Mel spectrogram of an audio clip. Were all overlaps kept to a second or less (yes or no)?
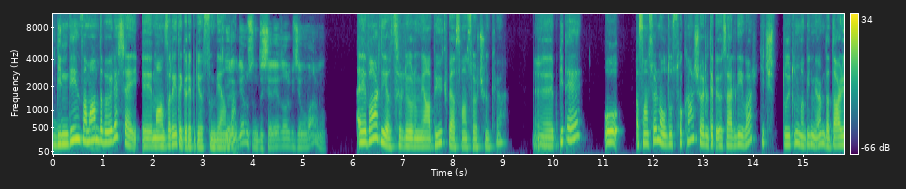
yes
